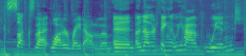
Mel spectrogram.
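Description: A young woman ranger gives an outdoor talk to visitors, friendly and explanatory, often turning questions to the group. Her voice sits at an ordinary pitch. Music plays clearly beneath her. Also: normal speed. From Pennsylvania. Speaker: park ranger. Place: outdoors at a mountain meadow.

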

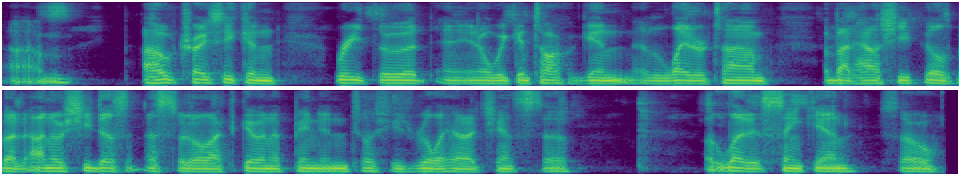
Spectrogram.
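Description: Male host, gravelly voice, dry close sound, casual and hedging. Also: on the low side, flat delivery, a little fast, no room sound. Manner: reads viewer chat aloud, hedging with fillers. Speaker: livestream discussion host. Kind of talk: casual panel discussion.

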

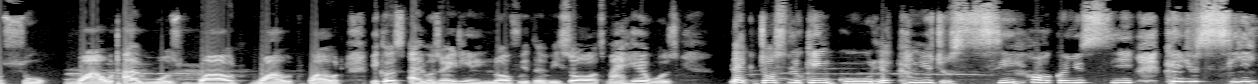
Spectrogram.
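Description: Chatty woman, low dry voice. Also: a little mellow, no room sound. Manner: chatty, repeats words for emphasis. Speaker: beauty vlogger. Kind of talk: voice-over narration.

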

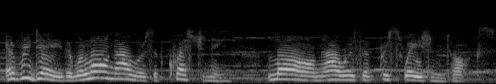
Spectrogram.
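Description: A woman's voice: mid-range voice, lively intonation, moderate pace, lightly acted. Woman acting earnest young prisoner in a religious radio drama, emotive, kinda dull lo-fi sound, music behind. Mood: solemn. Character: Alice, earnest devout young woman imprisoned for her faith.

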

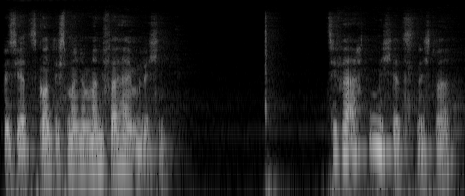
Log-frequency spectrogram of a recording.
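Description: A woman's voice: sits low, lively intonation, moderate pace, darkish tone, slightly rough. An actress playing a worldly, bitter married woman, confiding and dramatic, in a 1960s radio crime drama. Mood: brittle, bitter. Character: brittle, worldly married woman, bitter about her cold mother.

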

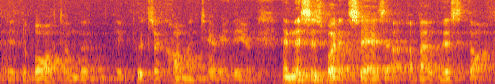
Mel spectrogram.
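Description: A middle-aged man, a pastor, preaching a measured sermon from a pulpit in a church sanctuary, slowing down at the ends of his phrases. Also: medium pitch. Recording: echoey hall, faint room noise.

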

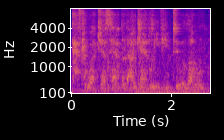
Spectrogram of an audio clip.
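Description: A man's voice: low voice, steady tone, normal speed, lightly acted. An actor playing a robot father caretaker in a video game, obliviously polite and cheery in a formal, programmed way. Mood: blandly cheerful. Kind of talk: scripted video game dialogue. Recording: echoey, distant, music behind.

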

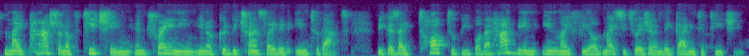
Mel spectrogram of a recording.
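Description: Guest, woman in her 40s, lively and repeats words as she talks, muffled video-call sound. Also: on the low side. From Peru. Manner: animated, repeats words while building sentences. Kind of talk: interview over video call. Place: home office. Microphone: webcam on video call. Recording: dull lo-fi video call audio.

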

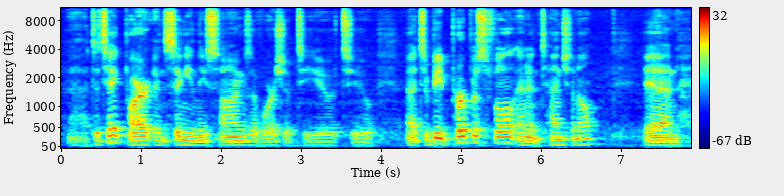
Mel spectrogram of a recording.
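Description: A middle-aged man, a pastor preaching and praying informally in a halting, deliberate way, recorded indoors at some distance from the microphone. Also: low voice. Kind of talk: informal sermon and prayer. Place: indoor lounge with couch and brick wall.

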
